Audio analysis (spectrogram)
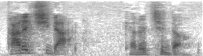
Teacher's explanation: the L is right in between the R and L in English. It's more like a D almost.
